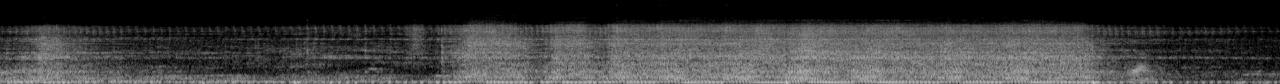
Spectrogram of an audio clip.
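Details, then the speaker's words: Honda Click 125 scooter that would not start, with lights flickering, because three switches had failed (brake light, sidestand). Now it runs on its own with a steady, even putter and no misses or knocks. Normal idle. "Kita niyo na umaandar na yung motor ano"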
